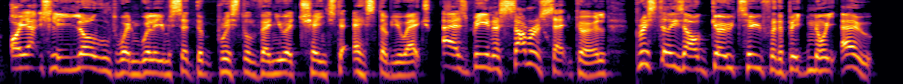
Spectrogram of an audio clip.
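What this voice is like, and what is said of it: Put-on Somerset West Country accent. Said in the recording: “when you've been trying to do a Bristol accent, you've done Somerset. And when you're trying to do a Somerset accent, you've just done a Bristol accent.”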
